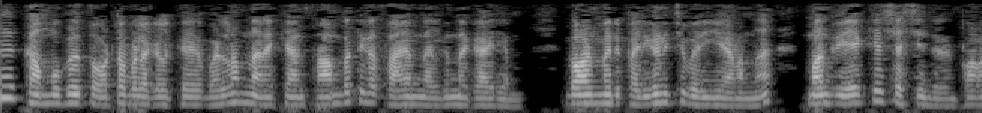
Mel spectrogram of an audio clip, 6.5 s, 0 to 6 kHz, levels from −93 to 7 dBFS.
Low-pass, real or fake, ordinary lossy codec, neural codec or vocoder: 5.4 kHz; real; none; none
